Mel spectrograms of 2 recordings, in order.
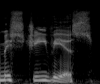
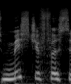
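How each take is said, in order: First: "mischievous" in four syllables, mis-CHEE-vee-us; common mispronunciation. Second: "mischievous" in three syllables, MIS-chi-vus; correct pronunciation. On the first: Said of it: "Mischievous isn't a word". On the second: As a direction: say "mischievous" with stress up front, no ee sound. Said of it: "The correct word is mischievous". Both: Shown as a demonstration.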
